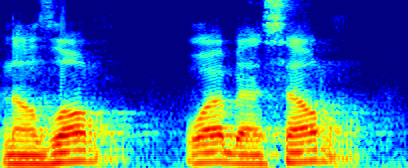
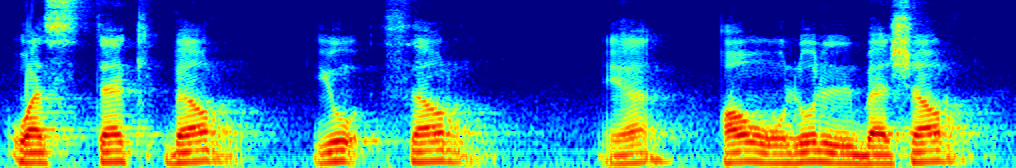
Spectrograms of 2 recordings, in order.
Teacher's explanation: ra yang disukunkan karena waqaf dan sebelumnya huruf yang berharokat fathah, maka dibaca dengan tebal. Dan sifat ra adalah, ya, getarannya lembut dan sedikit.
